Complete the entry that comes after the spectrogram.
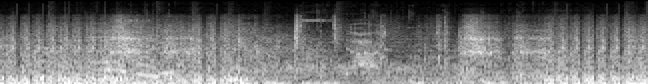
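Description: Gunfire in the GoldenEye video game, rapid bursts of shots with sharp cracks over a gritty background, fairly quiet overall, with a voice speaking over the action.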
